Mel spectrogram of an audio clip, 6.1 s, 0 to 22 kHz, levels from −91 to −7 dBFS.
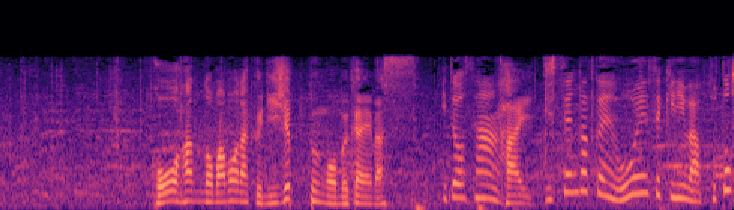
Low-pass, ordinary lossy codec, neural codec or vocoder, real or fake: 7.2 kHz; AAC, 48 kbps; none; real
